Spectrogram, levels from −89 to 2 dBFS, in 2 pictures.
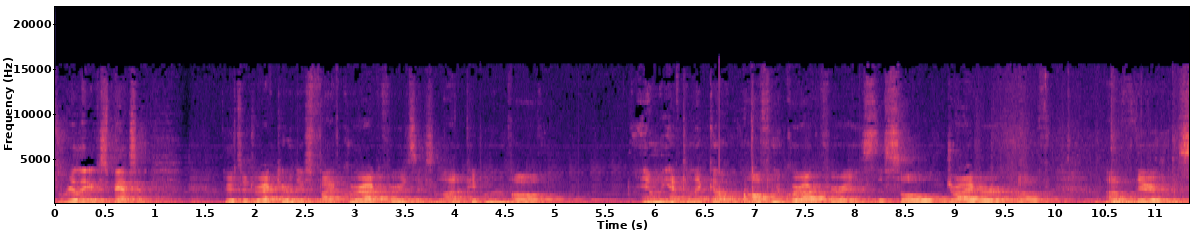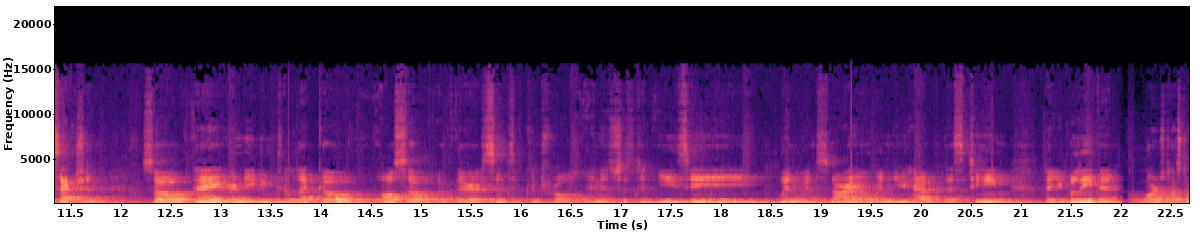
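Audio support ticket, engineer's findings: Regular click/pop every 1.41 s, 1.02 to 22.12 s, about fifteen in all. Likely clock drift buffer slips: two unsynced device clocks, roughly 500 ppm apart, so the buffer drifts until a few dozen samples drop or repeat.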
